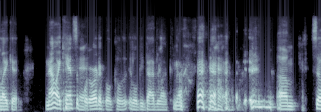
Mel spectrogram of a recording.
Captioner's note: laughs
